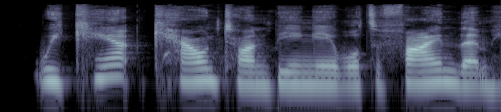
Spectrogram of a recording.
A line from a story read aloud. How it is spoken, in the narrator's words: he said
